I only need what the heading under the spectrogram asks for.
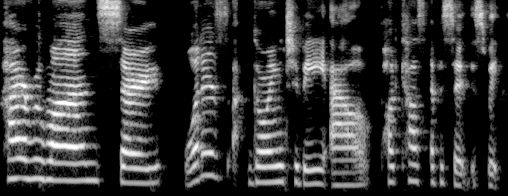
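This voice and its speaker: A young woman hosting a podcast in a casual, encouraging way, her voice hoarse and congested from a cold. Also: a little high, steady tone, unhurried, a bit bright. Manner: chatty and encouraging, with fillers like "um" and "like". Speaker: podcast host. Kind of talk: casual solo podcast talk.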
